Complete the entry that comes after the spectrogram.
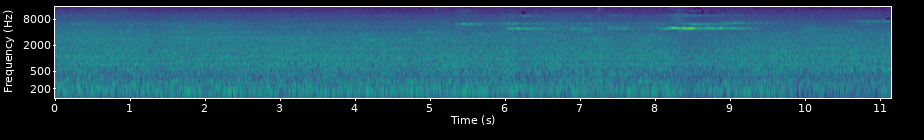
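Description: Abukuma Railway 8100 series electric train running slowly at a station platform: a steady rumble and hum. Brief high squeals, typical of wheels or brakes, come in around the middle.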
